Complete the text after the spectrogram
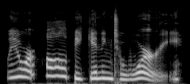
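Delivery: a motherly elder fussing over her; old woman's worry. A narrator's reading.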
